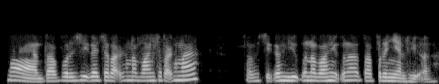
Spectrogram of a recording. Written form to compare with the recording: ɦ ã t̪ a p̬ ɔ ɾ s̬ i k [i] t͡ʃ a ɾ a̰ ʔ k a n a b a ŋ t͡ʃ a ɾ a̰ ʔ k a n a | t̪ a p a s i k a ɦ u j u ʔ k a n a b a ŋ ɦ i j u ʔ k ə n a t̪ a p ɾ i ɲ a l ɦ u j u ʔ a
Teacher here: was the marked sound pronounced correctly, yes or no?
no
